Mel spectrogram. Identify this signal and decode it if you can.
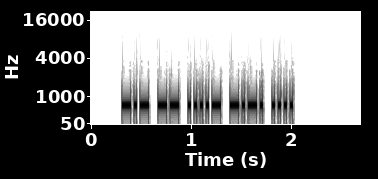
Morse code, heard as a keyed tone, about 40 wpm, 700 Hz. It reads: KM4CH
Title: Call Signs Repeated 2x - 40wpm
